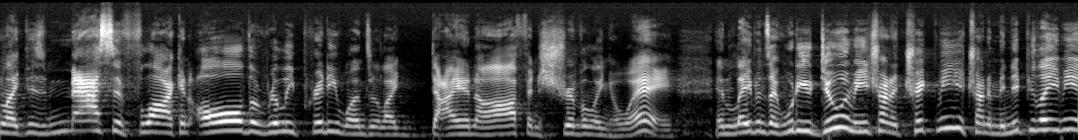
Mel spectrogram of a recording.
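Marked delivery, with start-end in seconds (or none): 5.9-8.1 higher, louder indignant accusation; a hammed-up suspicious challenge; accusing. Laban accusing Jacob.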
